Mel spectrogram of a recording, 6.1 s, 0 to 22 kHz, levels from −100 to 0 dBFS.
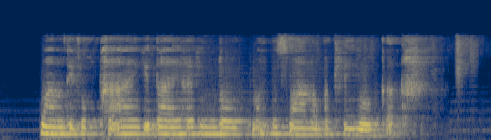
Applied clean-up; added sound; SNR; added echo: neural separator model SepFormer DNS4.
